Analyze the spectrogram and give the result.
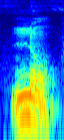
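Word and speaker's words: know: Then I नो। दोस्तों आई का मतलब होता है मैं। आई मींस मैं। ओके? ये जो नो वर्ड है ना यहां पे के और डब्ल्यू दोनों साइलेंट होते हैं।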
